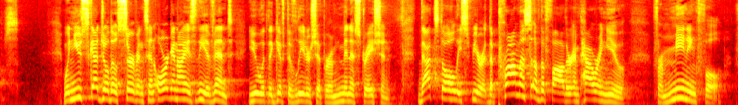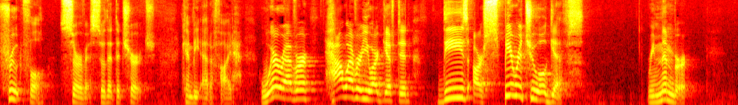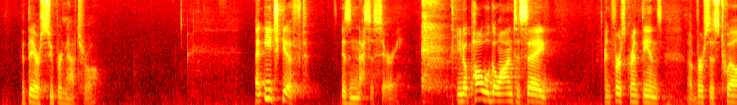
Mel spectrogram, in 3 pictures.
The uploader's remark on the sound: Session 5 of the 2023 IronWorks Afterglow Conference!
